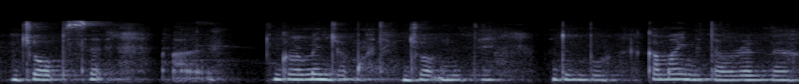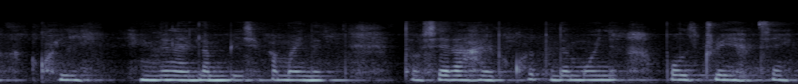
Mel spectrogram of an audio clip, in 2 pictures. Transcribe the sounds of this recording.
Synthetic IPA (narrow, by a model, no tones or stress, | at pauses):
d͡ʒɔpse | ɡɔɾmentd͡ʒɔp̚ŋatʰḁŋd͡ʒɔp̚nitʰejɐdubukɐmajnɐtawɾɐɡɐːkʰojhiŋnɐŋajlɐmbisekɐmajnɐtawseɾaɦajbɐkʰot̚bɐdɐmojnɐpoltɾiamse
